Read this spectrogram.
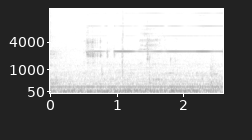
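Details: Chicago Coin Top Ten pinball, score reels wired in series: continuity tester lead clipped to a zero score reel track lug, checking across reels; thin steady high beep over a quiet room signals a closed, continuous circuit.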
